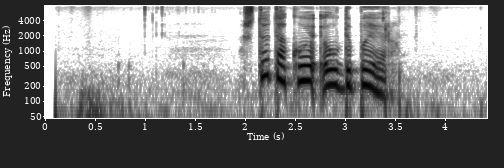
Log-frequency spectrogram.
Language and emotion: Russian, neutral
